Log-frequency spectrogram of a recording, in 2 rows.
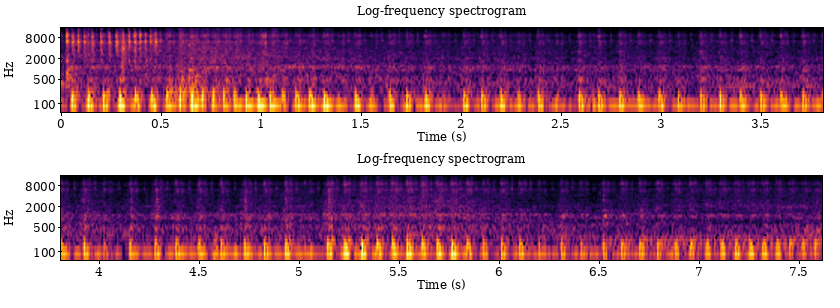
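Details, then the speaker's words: Yamaha LC135 after replacing its loose timing chain, with coolant and oil refilled: the small single idles steadily with even exhaust pulses. The rough top-end chain noise is gone; normal idle. "oke Guys Ah nih kondisi jin dan kamu sudah dengar tadi suara gini aja mana selepas kita tukar Tencent bunyi kasar ta itu sudah hilang penyebab rantai sudah kendur"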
